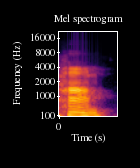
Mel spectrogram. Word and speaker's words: Han: a nice see your how to say his name do you see Han or do you see Han well see this is the thing until I saw solo I've said Han yeah but I mean you see solo it's Han yeah yeah I know I know it is Han I think I've always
